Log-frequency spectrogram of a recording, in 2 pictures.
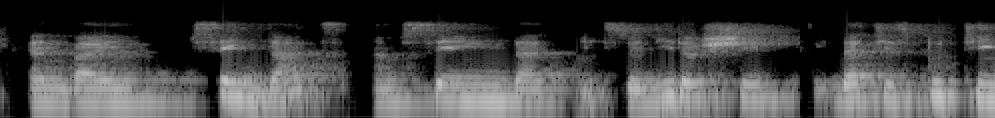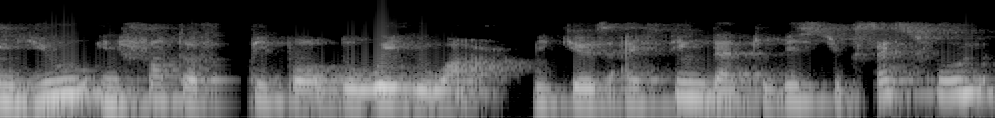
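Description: Audible room echo surrounds a woman's somewhat breathy, dark, mellow voice, which has a medium pitch, ordinary pitch variation and a moderate pace. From Cote d'Ivoire. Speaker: energy executive. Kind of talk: interview.

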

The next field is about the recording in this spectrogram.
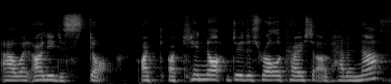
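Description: A woman with an Australian accent speaks at a fairly quick pace and medium pitch. Her tone is bright and sharp, and her intonation fairly even. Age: 30s. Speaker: former high school teacher and youth worker. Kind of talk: interview.

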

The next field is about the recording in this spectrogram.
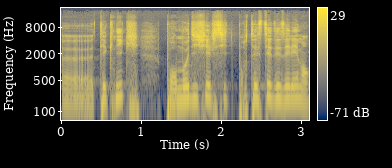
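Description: Her tone is dark and mellow. This woman speaks at a fairly low pitch. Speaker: tech startup founder and CEO. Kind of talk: interview. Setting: office.

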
